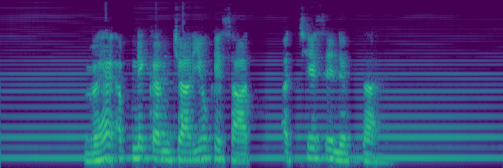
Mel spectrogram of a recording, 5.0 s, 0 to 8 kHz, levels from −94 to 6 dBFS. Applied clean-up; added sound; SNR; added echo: neural mask model RNNoise.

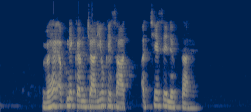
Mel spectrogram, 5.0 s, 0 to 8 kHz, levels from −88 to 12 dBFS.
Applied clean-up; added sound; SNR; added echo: none; none; none; none.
